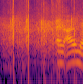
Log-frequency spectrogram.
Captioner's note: applause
